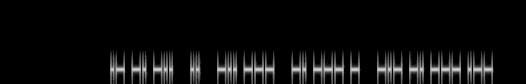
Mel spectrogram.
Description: Morse code, heard as a keyed tone, about 44 wpm, 700 Hz. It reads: AND I DO NOT KNOW
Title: Sets of 5 Words 45wpm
